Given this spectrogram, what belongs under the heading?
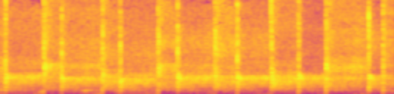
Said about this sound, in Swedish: Tackar! Det är inte ofta man får applåder av göteborgare.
